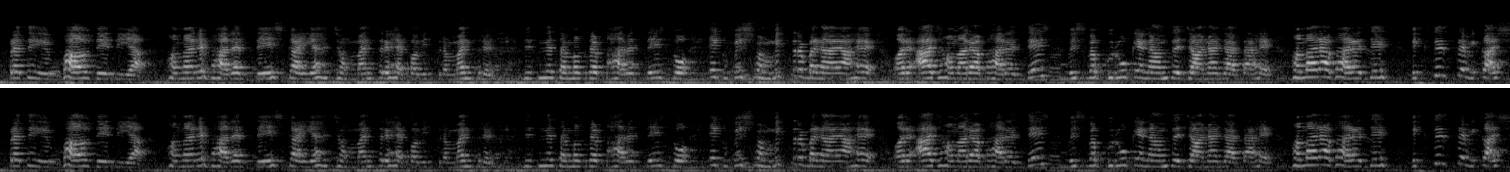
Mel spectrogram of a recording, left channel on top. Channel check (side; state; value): right; quieter; 6.1 dB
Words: दे दिया। हमारे भारत देश का यह जो मंत्र है, पवित्र मंत्र, जिसने समग्र भारत देश को एक विश्व मित्र बनाया है और आज हमारा भारत देश विश्व गुरु के नाम से जाना जाता है। हमारा भारत देश विकसित से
